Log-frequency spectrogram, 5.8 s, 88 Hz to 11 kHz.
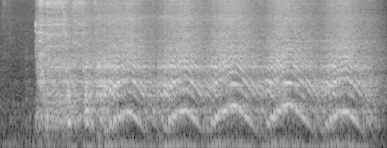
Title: SUZUKI AddressV125G アドレスV125G エンジン異音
